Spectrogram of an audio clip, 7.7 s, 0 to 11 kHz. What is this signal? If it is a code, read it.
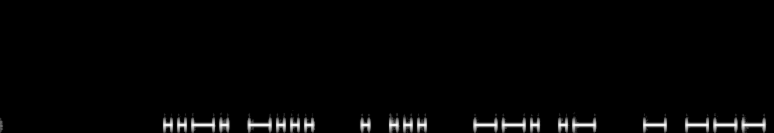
Morse code, heard as a keyed tone, about 20 wpm, 700 Hz. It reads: FB ES GA TO
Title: Speed-Racing Common QSO Phrases Encore - 17wpm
